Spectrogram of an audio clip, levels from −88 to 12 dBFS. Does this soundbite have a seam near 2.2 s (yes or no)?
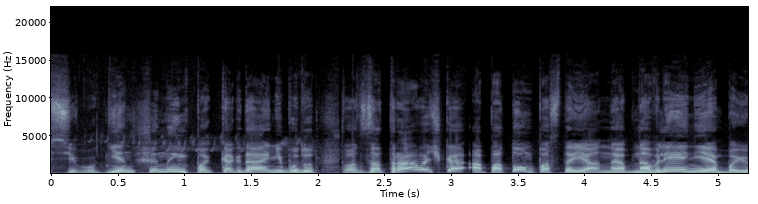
yes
